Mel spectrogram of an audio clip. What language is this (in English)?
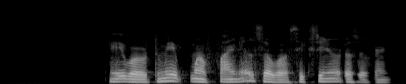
Assamese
